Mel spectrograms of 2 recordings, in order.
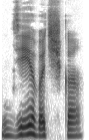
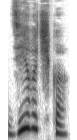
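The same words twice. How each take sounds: First: Low, slow husband's confirmation; drawn-out, lowered answer. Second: Said in the usual way. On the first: A narrator's reading. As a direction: confirm it slowly in a man's voice. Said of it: "ответил муж".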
